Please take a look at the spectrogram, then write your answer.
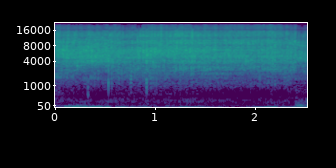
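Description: Food fries in a pan of soy sauce and butter, giving a steady loud sizzle with faint pops and stirring scrapes throughout, close up and without talk.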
